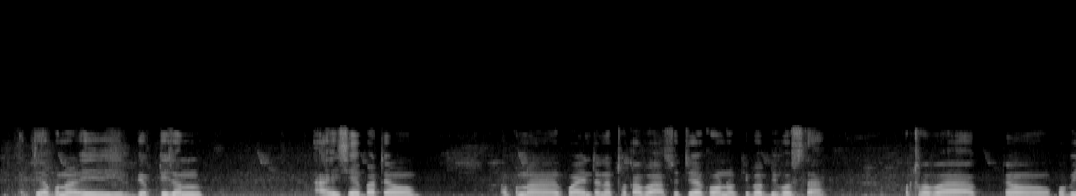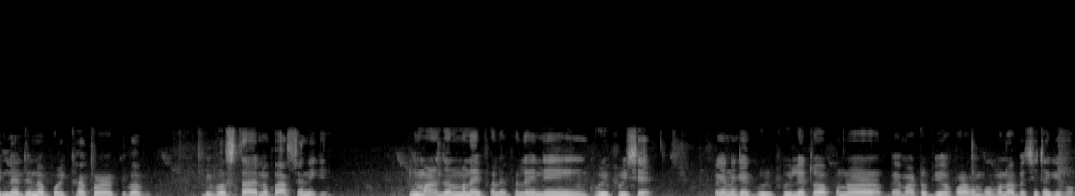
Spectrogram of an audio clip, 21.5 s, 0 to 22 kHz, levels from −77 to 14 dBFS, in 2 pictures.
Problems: none marked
